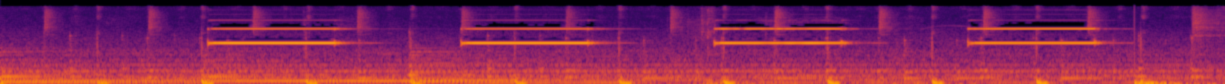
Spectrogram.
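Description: Speco NR Series NVR's built-in buzzer beeping four times, each a high steady beep of about half a second, a little over a second apart: the alarm for a missing-object analytic event. Background music with a steady beat plays underneath.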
